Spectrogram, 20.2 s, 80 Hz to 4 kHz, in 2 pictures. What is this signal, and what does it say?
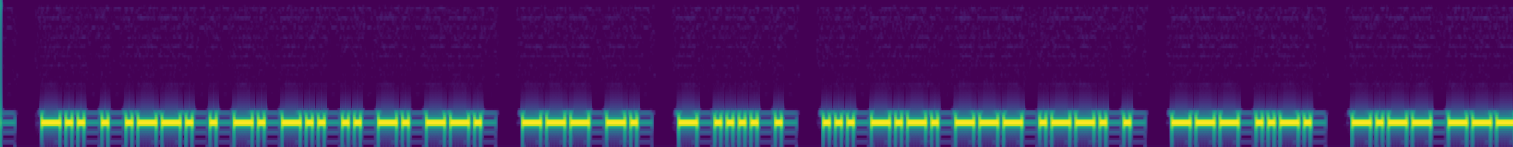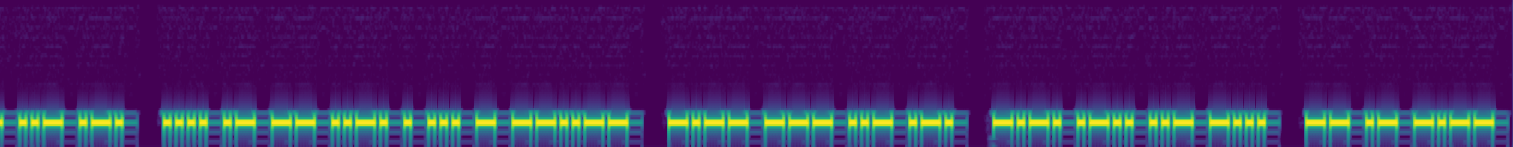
Morse code, heard as a keyed tone, about 30 wpm, 750 Hz. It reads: DEPENDING ON THE SCOPE OF YOUR HAMFEST, YOUR CLUB MAY
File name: Morse / 30WPM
